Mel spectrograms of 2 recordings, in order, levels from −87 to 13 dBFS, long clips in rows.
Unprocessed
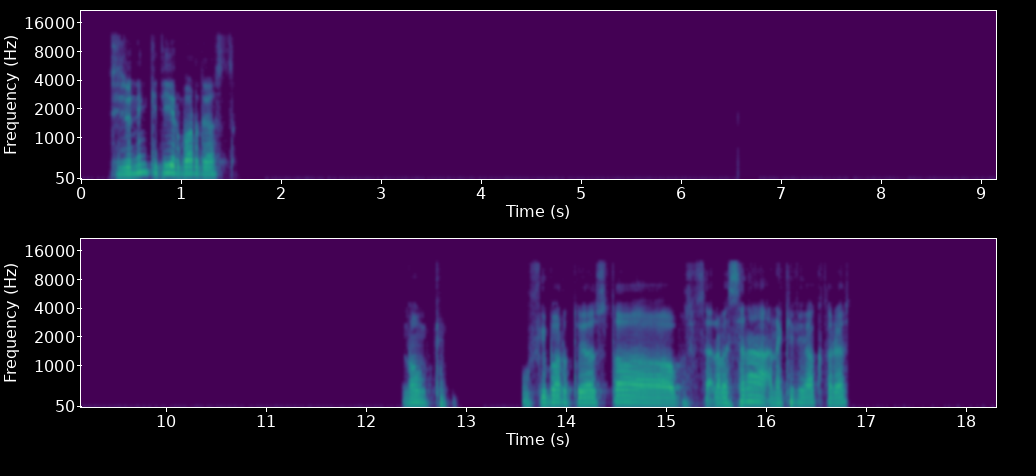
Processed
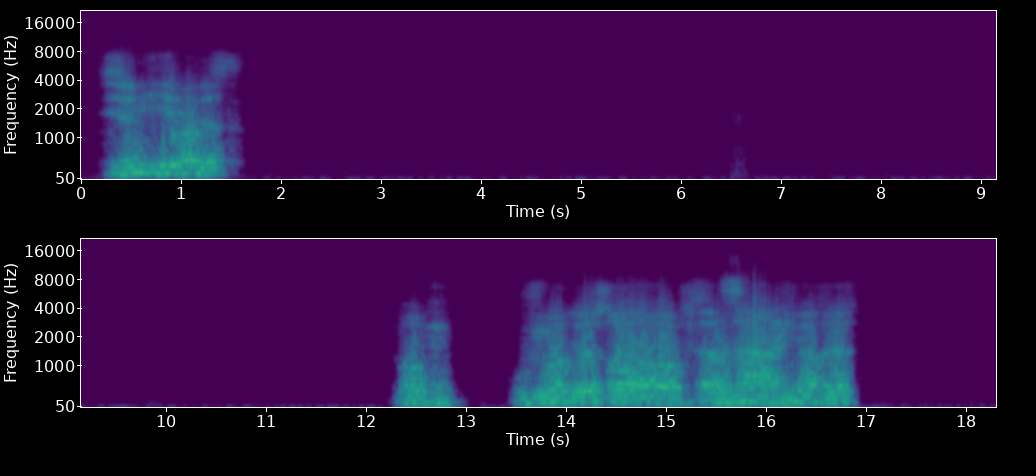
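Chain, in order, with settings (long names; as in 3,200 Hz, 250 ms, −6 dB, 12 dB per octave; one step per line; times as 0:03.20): random phases in long frames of 200 ms
downsampling to 16,000 Hz
soft clipping −28 dBFS, distortion −9 dB
level +6 dB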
